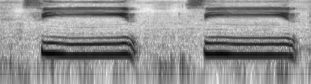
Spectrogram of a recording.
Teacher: سین کی آواز سیٹی کی طرح نکلتی ہے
